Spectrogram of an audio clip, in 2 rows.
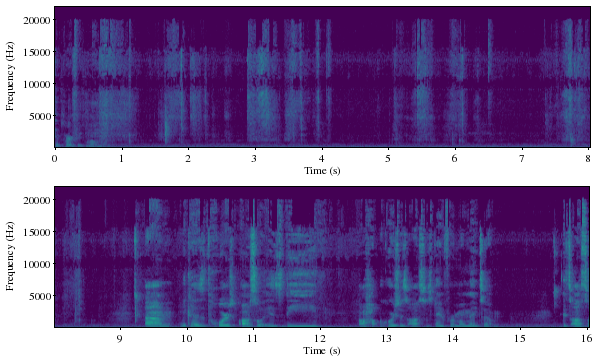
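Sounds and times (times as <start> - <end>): cards rustling: 0.0 - 4.2, 5.0 - 6.6, 7.4 - 8.6
steady low hum: 0.0 - 16.0.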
